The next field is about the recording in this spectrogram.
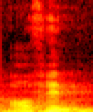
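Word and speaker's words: often: जाता है मतलब हमेशा ऑफेन इसमें टी साइलेंट है ऑप्शन मतलब अक्सर सोमेटाइम्स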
